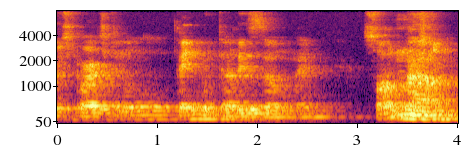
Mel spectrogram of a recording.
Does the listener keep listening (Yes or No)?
Yes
